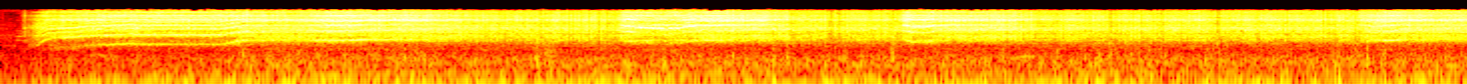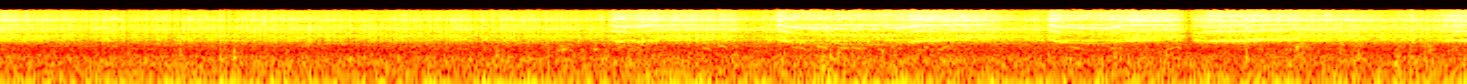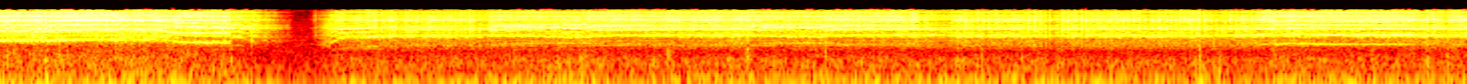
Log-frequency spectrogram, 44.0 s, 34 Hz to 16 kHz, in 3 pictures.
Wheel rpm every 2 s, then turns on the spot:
110, 210, 230, 220, 230, 230, 230, 230, 230, 230, 230, 210, 220, 220, 220, 170, 90, 160, 160, 160, 160, 160.
none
